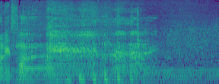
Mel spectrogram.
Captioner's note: laughter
